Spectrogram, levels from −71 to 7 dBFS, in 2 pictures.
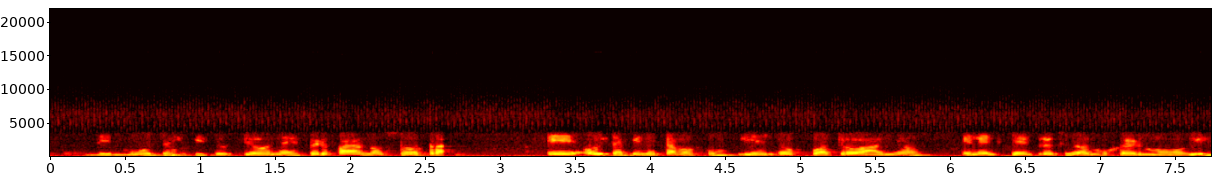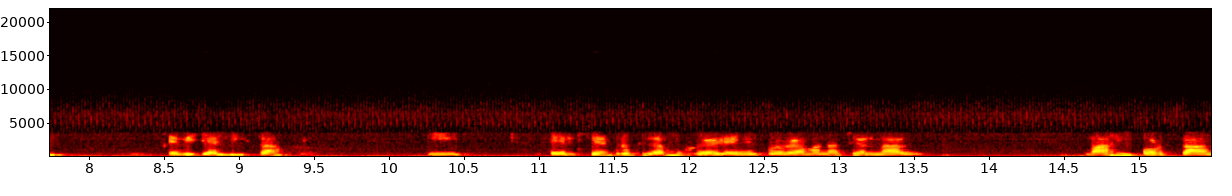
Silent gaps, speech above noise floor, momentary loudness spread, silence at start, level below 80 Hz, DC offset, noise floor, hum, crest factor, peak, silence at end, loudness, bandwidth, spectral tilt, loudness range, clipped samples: none; 24 dB; 9 LU; 0 s; -44 dBFS; under 0.1%; -42 dBFS; 50 Hz at -45 dBFS; 18 dB; -2 dBFS; 0 s; -19 LUFS; 12 kHz; -5.5 dB/octave; 2 LU; under 0.1%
